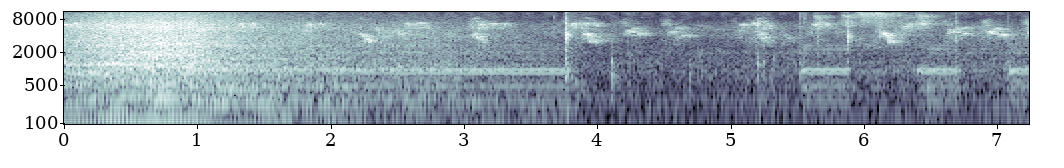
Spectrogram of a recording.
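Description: Truper centrifugal water pump's electric motor humming on power without getting going, because the pump is stuck. A rushing noise comes first, then the steady hum, which cuts off with a click about halfway through and comes back in short bursts near the end. Birds chirp throughout.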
